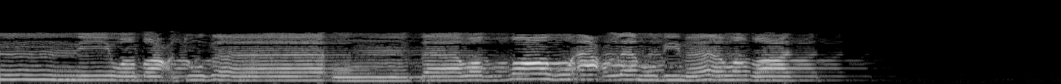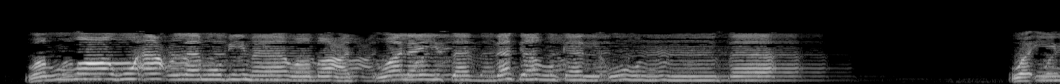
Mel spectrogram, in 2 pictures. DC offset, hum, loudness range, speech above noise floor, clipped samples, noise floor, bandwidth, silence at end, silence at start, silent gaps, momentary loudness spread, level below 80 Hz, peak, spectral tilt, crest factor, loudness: under 0.1%; none; 9 LU; 53 dB; under 0.1%; -74 dBFS; 5 kHz; 0 s; 0 s; none; 9 LU; -66 dBFS; -4 dBFS; -8 dB/octave; 18 dB; -21 LUFS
